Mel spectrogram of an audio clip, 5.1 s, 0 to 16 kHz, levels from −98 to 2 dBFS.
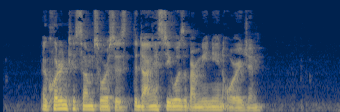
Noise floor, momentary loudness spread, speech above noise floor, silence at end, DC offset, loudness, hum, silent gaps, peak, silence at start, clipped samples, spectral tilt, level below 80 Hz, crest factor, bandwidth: -62 dBFS; 9 LU; 42 dB; 1.2 s; under 0.1%; -21 LUFS; none; none; -2 dBFS; 0.6 s; under 0.1%; -6.5 dB/octave; -40 dBFS; 18 dB; 11.5 kHz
